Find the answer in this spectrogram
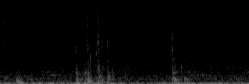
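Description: A few faint, separate keystrokes on a computer keyboard as a line of code is typed.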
